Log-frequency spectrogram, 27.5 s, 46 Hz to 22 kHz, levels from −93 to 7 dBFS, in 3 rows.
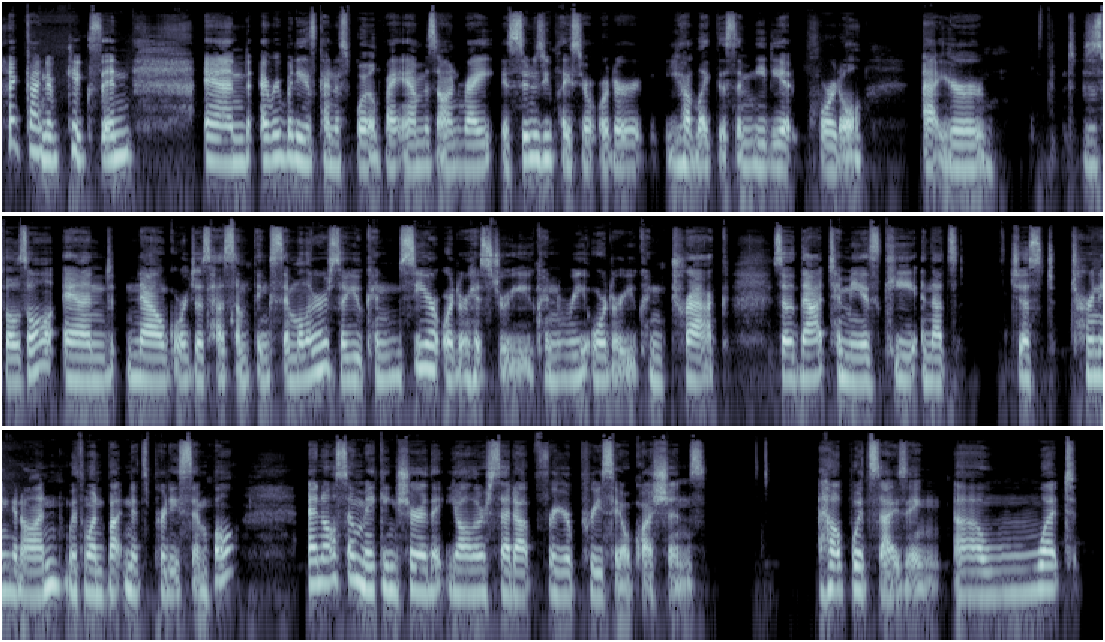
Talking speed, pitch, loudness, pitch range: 185 wpm, 190 Hz, -19 LUFS, 175-215 Hz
